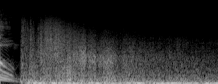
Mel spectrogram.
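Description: Explosion sound effect right after a shouted "boom": a sudden blast whose hiss fades away while a deep low rumble holds for about two seconds.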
